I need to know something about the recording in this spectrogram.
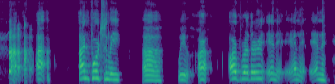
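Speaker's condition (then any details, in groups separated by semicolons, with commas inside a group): Cerebral palsy; wheelchair user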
